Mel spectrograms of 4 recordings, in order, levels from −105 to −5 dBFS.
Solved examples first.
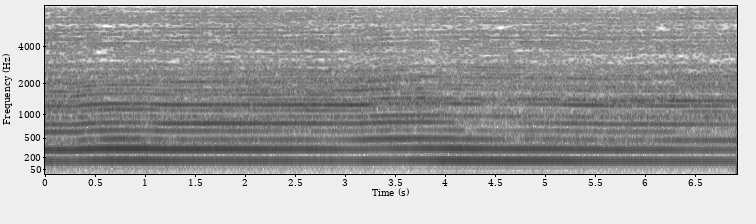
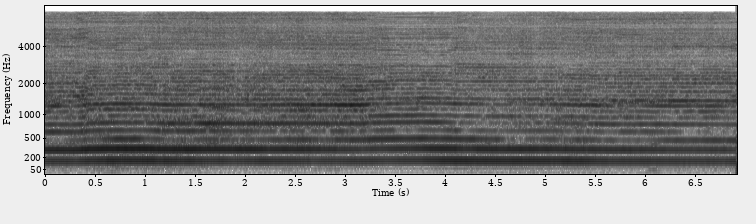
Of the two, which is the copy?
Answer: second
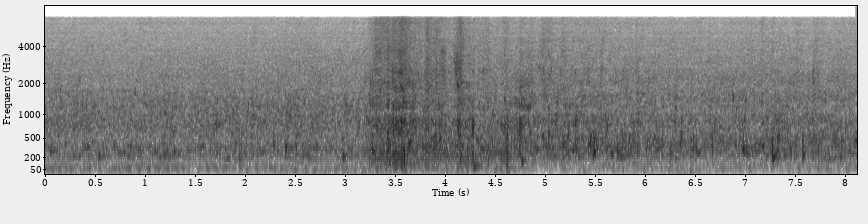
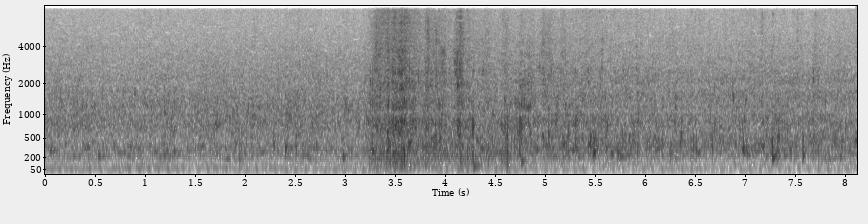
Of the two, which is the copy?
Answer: first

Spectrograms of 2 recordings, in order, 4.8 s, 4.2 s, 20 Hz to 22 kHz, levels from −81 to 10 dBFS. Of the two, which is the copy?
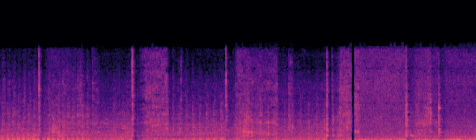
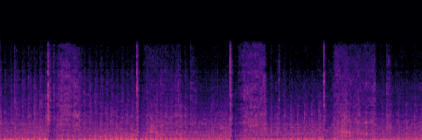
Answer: second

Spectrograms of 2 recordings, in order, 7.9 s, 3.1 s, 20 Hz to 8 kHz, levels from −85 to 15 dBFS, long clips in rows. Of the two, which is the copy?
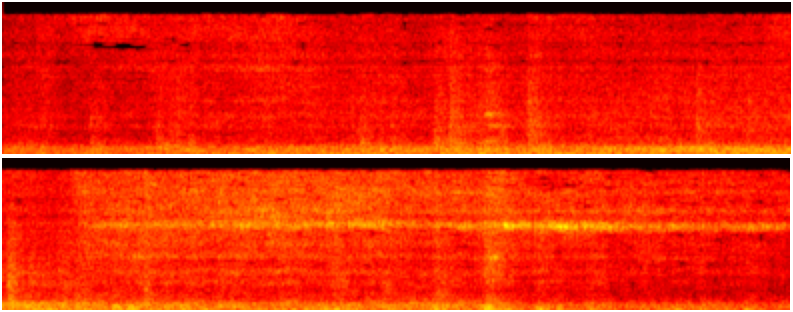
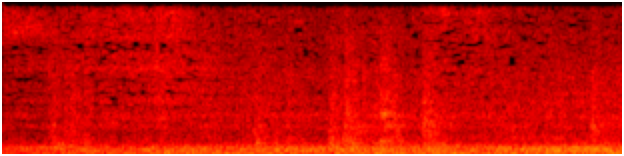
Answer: first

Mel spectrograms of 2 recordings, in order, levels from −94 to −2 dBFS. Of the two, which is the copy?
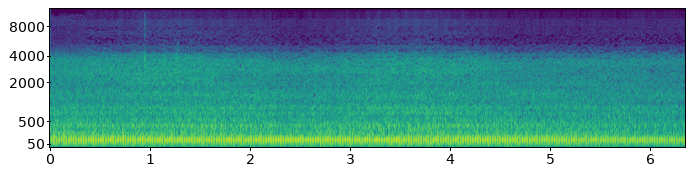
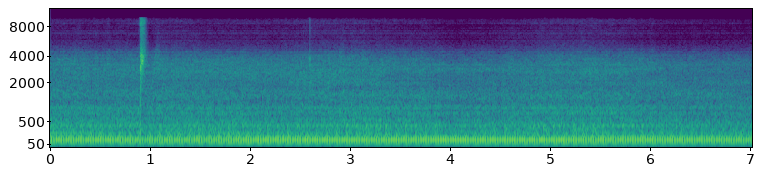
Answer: second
